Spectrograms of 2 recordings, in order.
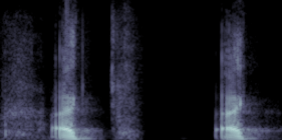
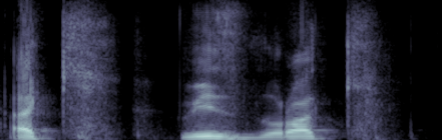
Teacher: Il y a un petit sifflement d'air qui sort. Ak, ak. Voilà. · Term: lettre de Hams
